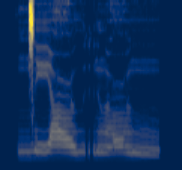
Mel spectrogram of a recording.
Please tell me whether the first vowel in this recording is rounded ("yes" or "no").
no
